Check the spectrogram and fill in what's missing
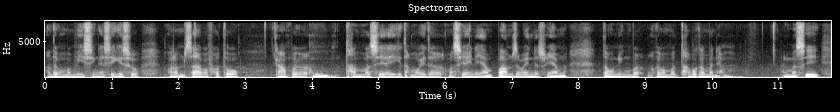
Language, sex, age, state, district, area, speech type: Manipuri, male, 45-60, Manipur, Bishnupur, rural, spontaneous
